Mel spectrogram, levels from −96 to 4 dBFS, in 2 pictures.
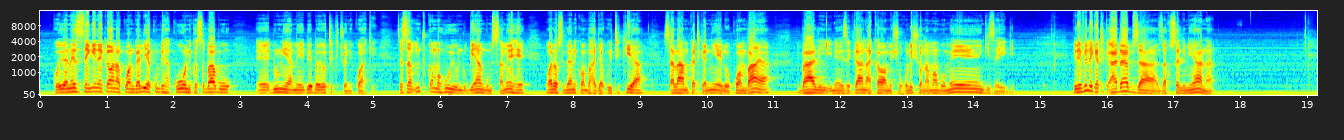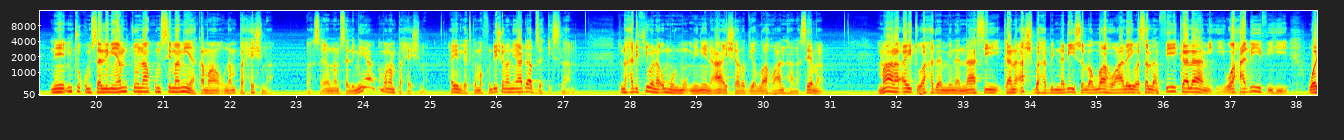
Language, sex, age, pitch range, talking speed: Swahili, male, 30-49, 100-140 Hz, 150 wpm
